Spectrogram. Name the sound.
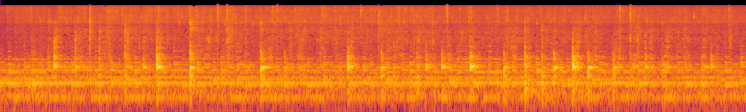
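garlic frying in cooking oil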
